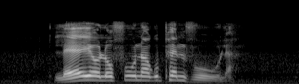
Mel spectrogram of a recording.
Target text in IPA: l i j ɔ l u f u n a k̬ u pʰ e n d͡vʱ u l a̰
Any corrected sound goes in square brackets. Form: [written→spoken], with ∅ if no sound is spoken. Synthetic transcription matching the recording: l [i→ɛ] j ɔ l [u→o] f u n a k̬ u pʰ e n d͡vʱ [u→uː] l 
